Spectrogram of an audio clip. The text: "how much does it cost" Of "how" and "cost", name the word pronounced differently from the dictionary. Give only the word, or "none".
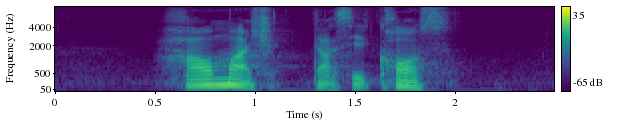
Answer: cost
